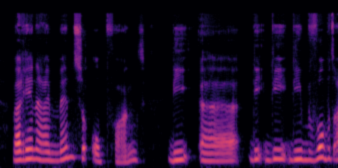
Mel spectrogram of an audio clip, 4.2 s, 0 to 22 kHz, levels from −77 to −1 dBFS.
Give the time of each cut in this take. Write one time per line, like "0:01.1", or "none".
none

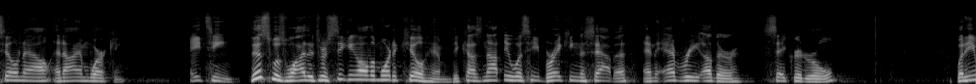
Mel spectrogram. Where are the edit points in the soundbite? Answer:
0:02.4
0:03.2
0:05.0

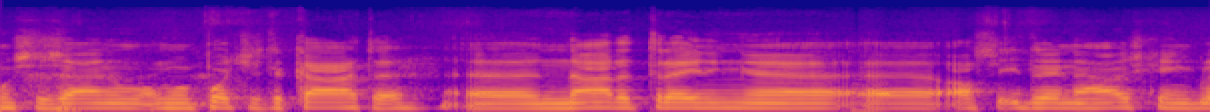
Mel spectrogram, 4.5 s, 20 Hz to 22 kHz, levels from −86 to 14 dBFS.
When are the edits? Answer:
none

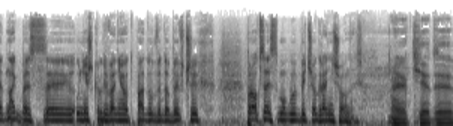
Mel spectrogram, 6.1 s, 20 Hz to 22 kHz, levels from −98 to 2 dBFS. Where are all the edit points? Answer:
0:01.0
0:03.3

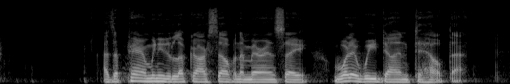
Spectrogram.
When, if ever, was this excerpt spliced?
none

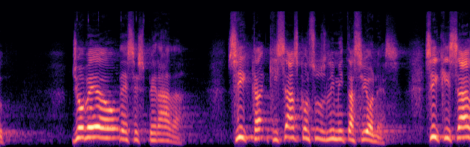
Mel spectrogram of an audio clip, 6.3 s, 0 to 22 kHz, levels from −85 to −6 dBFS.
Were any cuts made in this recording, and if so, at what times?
0:01.6

